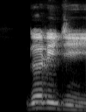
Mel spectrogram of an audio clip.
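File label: "gerigi", Malay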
